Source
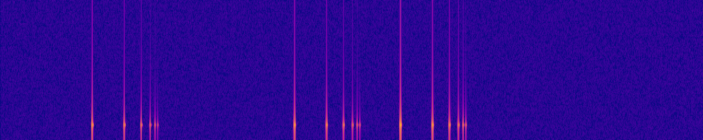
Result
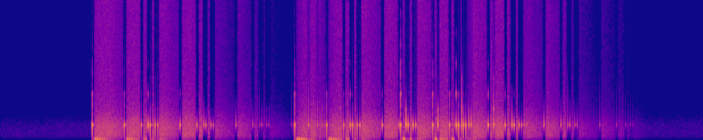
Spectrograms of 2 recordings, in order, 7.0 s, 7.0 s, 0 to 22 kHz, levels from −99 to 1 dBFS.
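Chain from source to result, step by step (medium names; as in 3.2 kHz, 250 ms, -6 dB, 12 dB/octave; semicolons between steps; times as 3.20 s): 1.42–3.31 s: partial rectifier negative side -3 dB; treble shelf 4.6 kHz -7 dB; in parallel at -2 dB: peak limiter -14.5 dBFS, peak gain reduction 10.5 dB; on the sum: three-band isolator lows -14 dB, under 510 Hz, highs -16 dB, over 2.9 kHz; hum notches 60/120/180/240/300/360 Hz; repeats whose band climbs or falls 557 ms, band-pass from 2.8 kHz, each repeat 0.7 oct, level -3 dB; saturation -14.5 dBFS, distortion -12 dB; decay stretcher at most 68 dB/s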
